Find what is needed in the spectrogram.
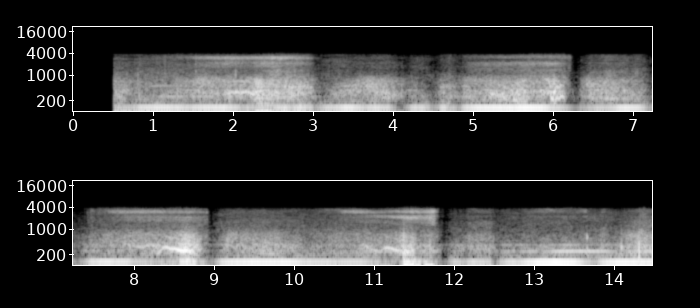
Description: moo moo the Sacred Cow sleeping on my lap snoring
